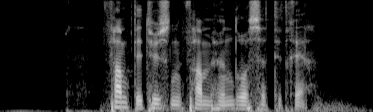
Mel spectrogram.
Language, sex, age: Norwegian, male, 25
